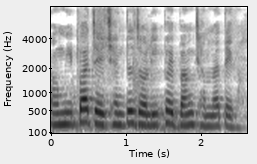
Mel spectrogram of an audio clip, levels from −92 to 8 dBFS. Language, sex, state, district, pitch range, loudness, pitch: Wancho, female, Arunachal Pradesh, Longding, 210-235 Hz, -15 LUFS, 225 Hz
